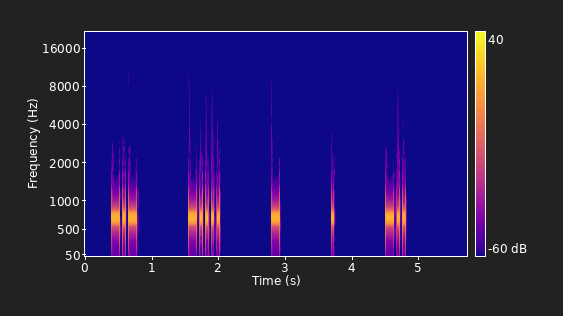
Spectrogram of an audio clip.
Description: Morse code, heard as a keyed tone, about 28 wpm, spaced as for 10 wpm, 700 Hz. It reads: K6TED
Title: USA Call Signs - 6 Characters - 6x Character Spacing - 28wpm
